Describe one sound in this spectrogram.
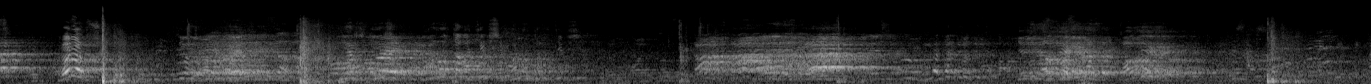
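A football is kicked with a sharp thud in a large echoing hall.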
